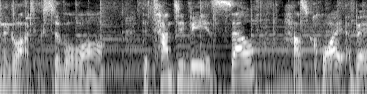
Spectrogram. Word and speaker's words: Tantive: The name TANTIVE is pronounced as such as it's based on the word TANTIVE, which means to ride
